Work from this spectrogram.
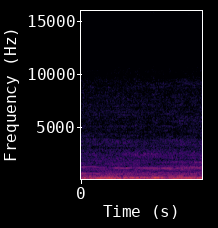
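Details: EcoBoost DeLorean driver-side power window, after a DMC Houston replacement window regulator and motor were installed. The window goes down with an even, steady motor hum and no catches or grinding: normal power window operation.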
